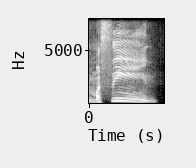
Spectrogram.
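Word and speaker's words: machine: एम ए सी एच आई एन मशीन सी एच ई F safe C एच ए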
